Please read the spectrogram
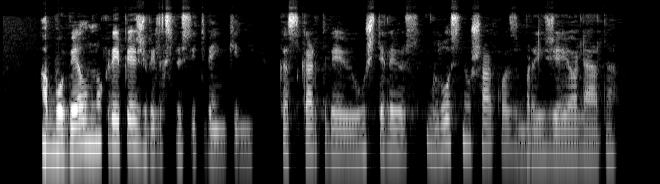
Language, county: Lithuanian, Marijampolė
